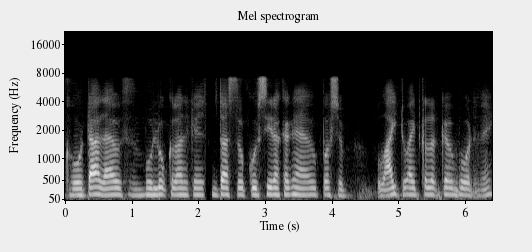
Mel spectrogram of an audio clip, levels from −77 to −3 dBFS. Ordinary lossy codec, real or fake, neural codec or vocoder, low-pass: none; fake; codec, 16 kHz, about 1 kbps, DyCAST, with the encoder's durations; 7.2 kHz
